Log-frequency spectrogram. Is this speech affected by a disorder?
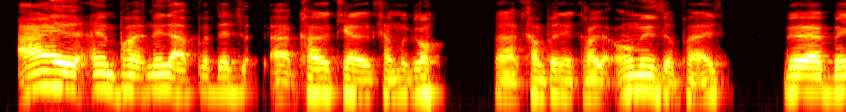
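Yes: cerebral palsy.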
